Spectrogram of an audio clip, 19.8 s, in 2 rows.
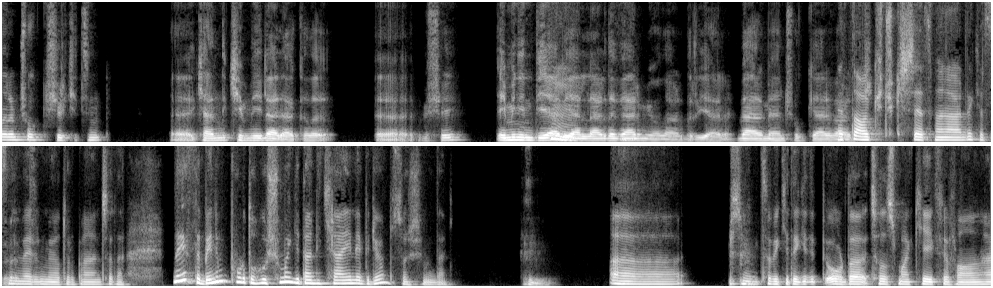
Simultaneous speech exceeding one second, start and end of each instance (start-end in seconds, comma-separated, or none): none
